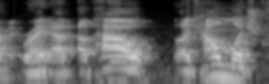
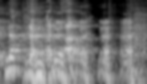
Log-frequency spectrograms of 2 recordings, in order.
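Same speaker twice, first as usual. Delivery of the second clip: mock protest through laughter, higher; laughing protest; 8 semitones higher, slower than usual. Guest retelling his denial to the quarterback, laughing protest. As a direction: laugh off the claim with a retold denial.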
